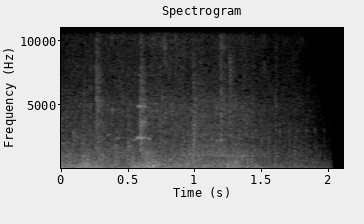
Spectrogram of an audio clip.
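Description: Faint room noise with a few soft clicks, fading out near the end.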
